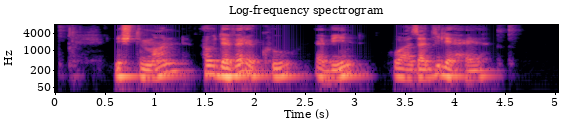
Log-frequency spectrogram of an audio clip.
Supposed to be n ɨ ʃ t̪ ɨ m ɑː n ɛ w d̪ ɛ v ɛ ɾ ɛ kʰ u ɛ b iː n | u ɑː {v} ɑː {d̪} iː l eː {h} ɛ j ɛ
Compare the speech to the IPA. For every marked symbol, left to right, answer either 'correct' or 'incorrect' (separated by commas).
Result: incorrect, correct, correct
